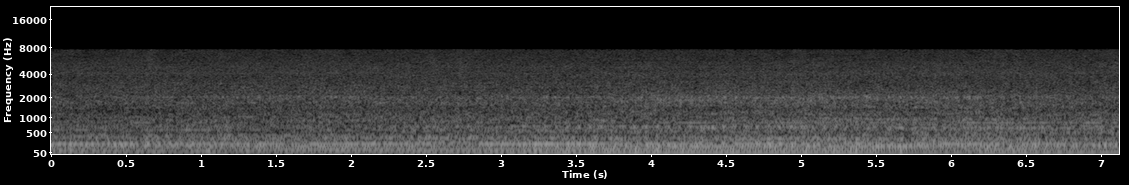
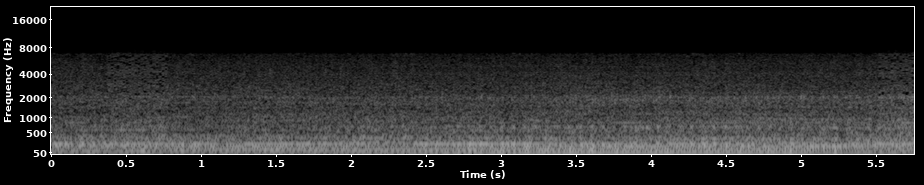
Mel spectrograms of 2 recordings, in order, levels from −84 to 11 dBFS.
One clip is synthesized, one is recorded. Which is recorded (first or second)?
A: second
